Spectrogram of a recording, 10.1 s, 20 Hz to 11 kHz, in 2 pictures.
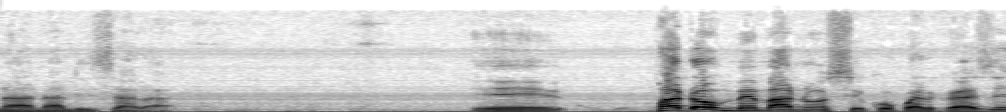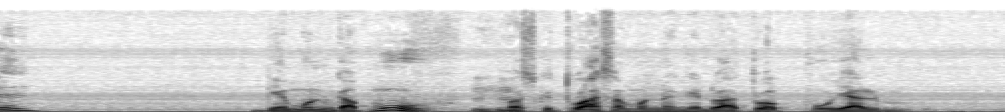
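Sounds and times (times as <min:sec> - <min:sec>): man speaking: 0:00.0 - 0:01.4, 0:02.3 - 0:05.4, 0:06.3 - 0:09.7
electrical mains hum: 0:00.0 - 0:10.0.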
